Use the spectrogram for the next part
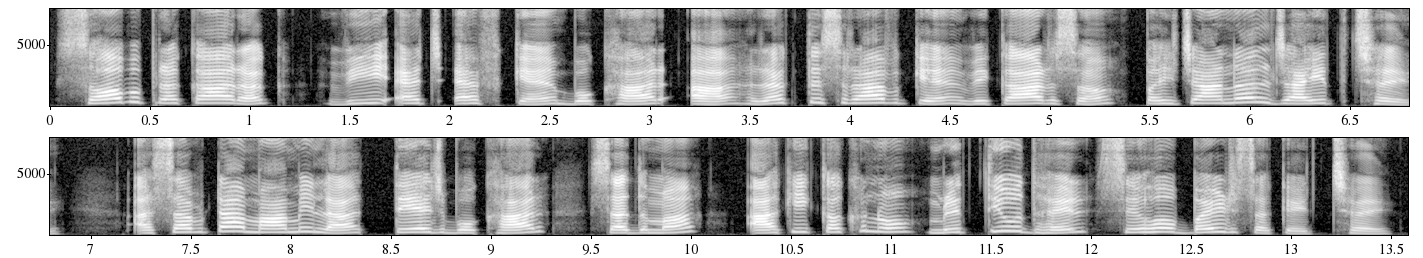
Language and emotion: Maithili, neutral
